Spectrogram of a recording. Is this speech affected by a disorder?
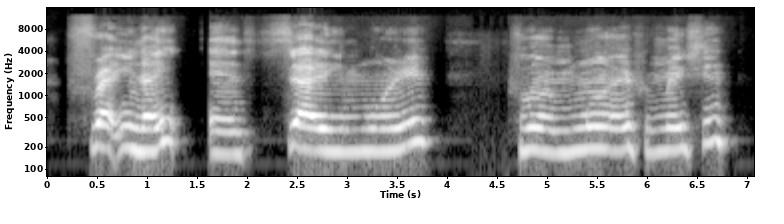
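Yes: cerebral palsy.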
